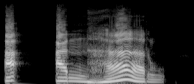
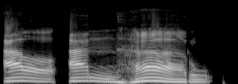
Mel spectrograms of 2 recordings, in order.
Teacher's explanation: maka si alif lamnya atau lam ta'rifnya dibaca dengan jelas, tidak dileburkan pada huruf berikutnya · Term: alif lam qamari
